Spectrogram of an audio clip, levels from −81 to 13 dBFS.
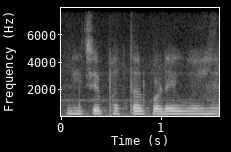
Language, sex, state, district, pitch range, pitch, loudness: Hindi, female, Chhattisgarh, Korba, 195-205 Hz, 205 Hz, -15 LUFS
